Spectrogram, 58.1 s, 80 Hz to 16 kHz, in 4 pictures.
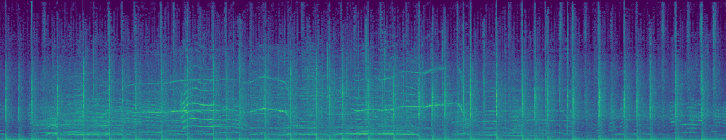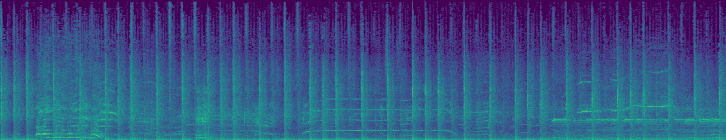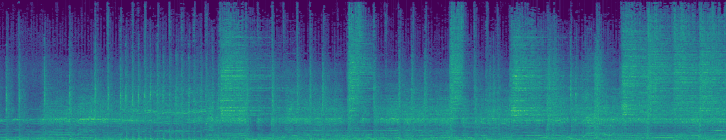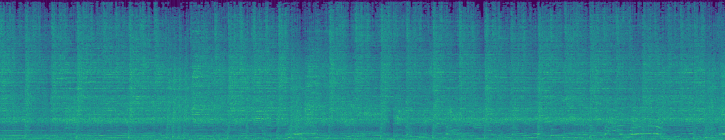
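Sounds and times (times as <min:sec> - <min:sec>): drum kit beating: 0:00.0 - 0:58.0
hard rock band playing: 0:00.0 - 0:58.0
heavy bass: 0:00.0 - 0:58.0.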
